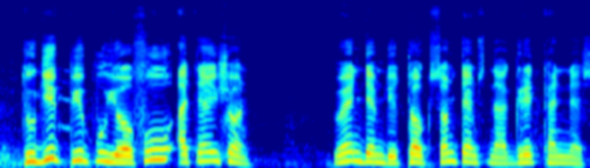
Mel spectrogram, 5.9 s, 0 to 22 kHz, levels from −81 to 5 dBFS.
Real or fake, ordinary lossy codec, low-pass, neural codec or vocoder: real; none; 19.8 kHz; none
